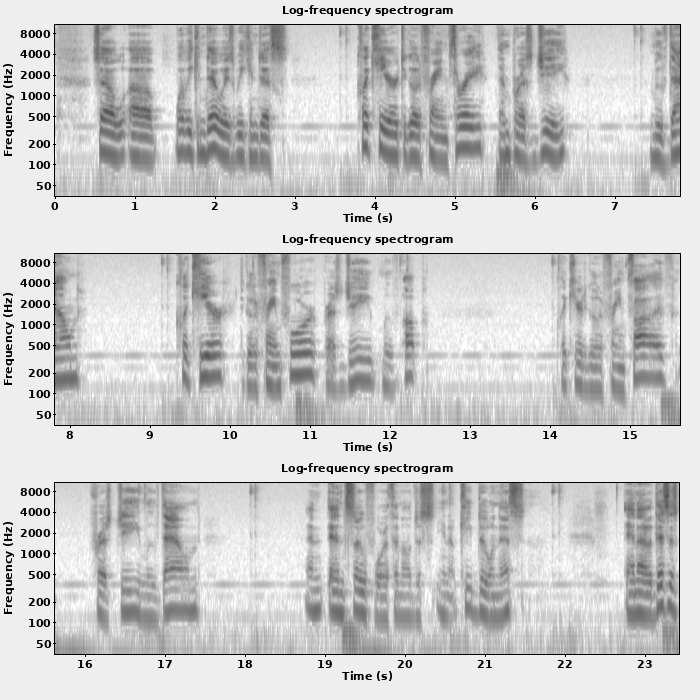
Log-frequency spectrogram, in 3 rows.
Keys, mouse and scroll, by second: 3.5 click, 5.5 g, 7.2 click, 9.0 click, 10.7 g, 12.1 click, 14.0 click, 15.3 g, 16.7 click, 18.0 click, 19.2 g, 20.4 click, 21.8 click, 23.2 g.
